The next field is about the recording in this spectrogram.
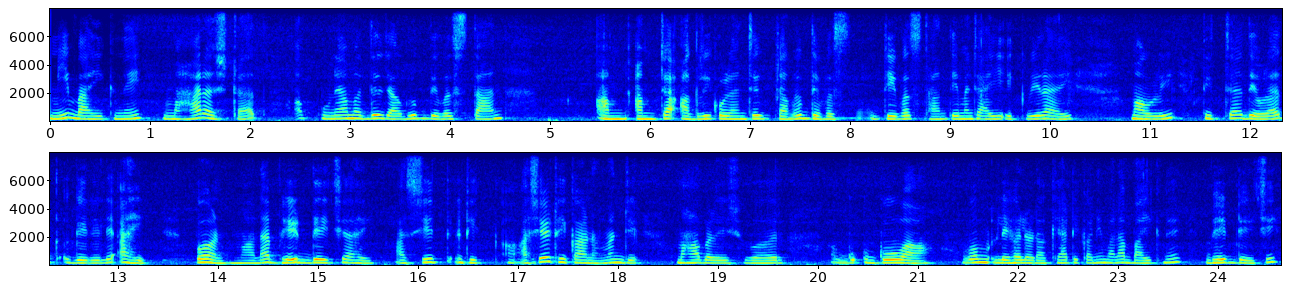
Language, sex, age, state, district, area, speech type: Marathi, female, 18-30, Maharashtra, Raigad, rural, spontaneous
